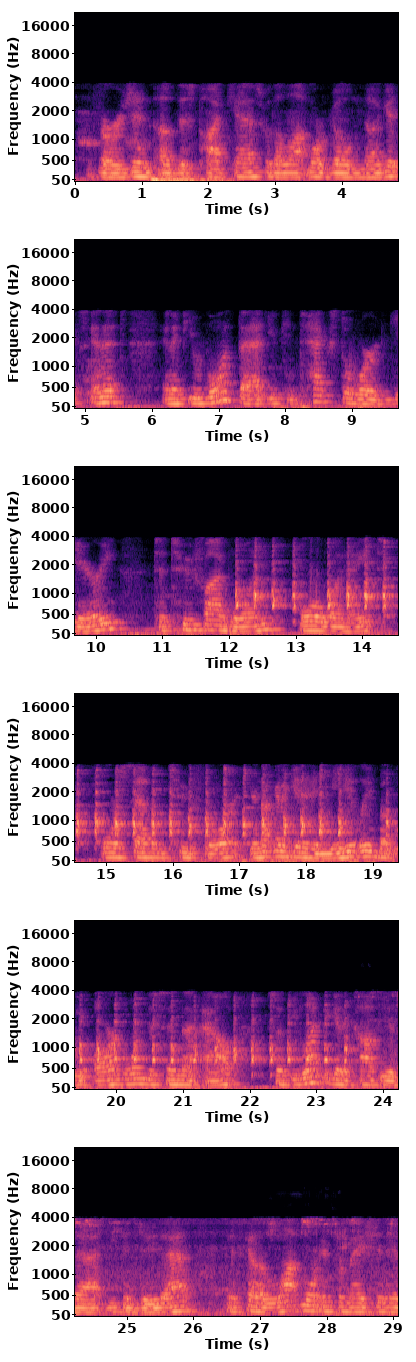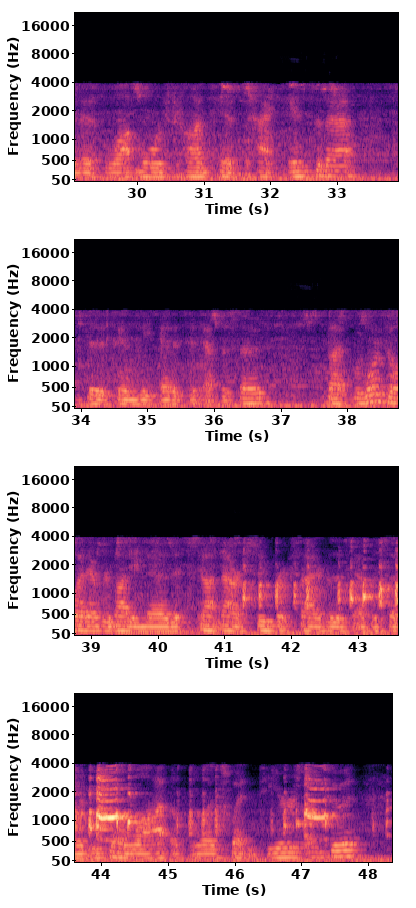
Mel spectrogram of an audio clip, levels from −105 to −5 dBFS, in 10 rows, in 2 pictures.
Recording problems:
off-mic speech; far
high frequencies cut off; severe; nothing above 4 kHz
wrong speed, natural pitch; too slow; 0.6 times normal speed
room echo; slight; dies away in 0.3 s
muffled; very slightly; fading above 2 kHz
animal sounds; very loud; throughout; 4 dB above the speech

